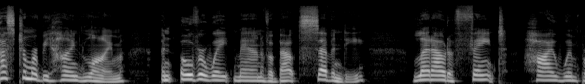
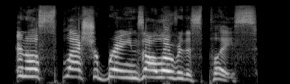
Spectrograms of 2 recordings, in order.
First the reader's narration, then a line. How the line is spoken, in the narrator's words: he shouted at one of the mechanics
